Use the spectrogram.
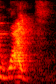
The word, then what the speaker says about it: Jay White: But why do you keep calling him Wyatt? Because that's how they say it. Jay White. Jay White. His name is Jay White.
